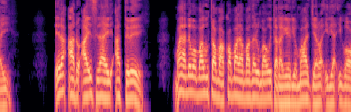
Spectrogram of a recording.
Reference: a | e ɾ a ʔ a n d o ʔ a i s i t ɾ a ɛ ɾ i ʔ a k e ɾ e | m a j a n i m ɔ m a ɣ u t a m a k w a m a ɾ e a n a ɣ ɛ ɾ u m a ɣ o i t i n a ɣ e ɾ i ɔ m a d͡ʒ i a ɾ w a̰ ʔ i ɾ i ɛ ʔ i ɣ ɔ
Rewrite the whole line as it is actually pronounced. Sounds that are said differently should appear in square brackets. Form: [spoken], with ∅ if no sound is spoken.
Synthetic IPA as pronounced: [i] | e ɾ a ʔ a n d o ʔ a i s i [∅] ɾ a ɛ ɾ i ʔ a [t] e ɾ e | m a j a n [e] m ɔ m a ɣ u t a m a k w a m a ɾ e a [m] a [ð] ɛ ɾ u m a ɣ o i t [a] n a ɣ e ɾ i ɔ m a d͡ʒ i a ɾ w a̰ ʔ i ɾ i [a] ʔ i ɣ ɔ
